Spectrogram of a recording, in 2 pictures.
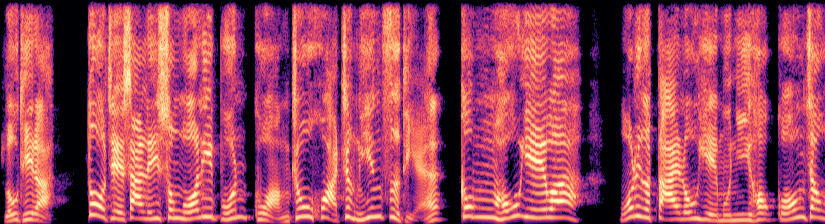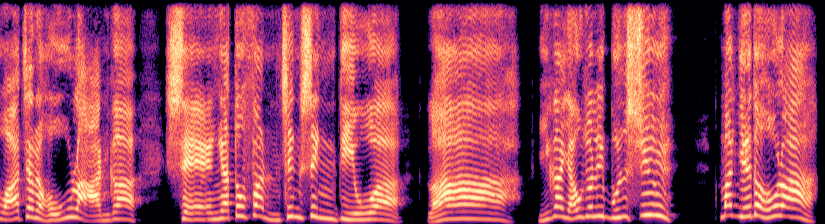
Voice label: Mandarin Cantonese; MiniMax Speech Tech Report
